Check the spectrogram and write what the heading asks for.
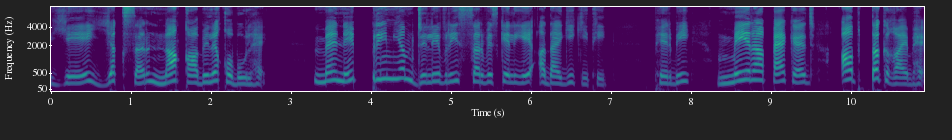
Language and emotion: Urdu, angry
